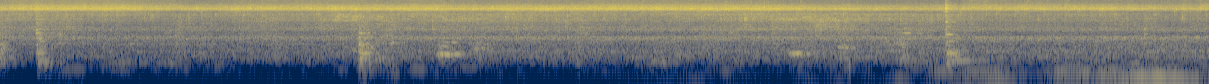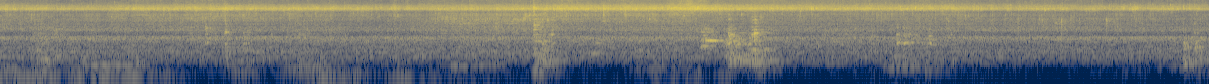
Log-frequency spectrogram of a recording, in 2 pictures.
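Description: Flat beans and potatoes fry with sugar in oil, giving a continuous, even crackling sizzle that holds steady throughout, with occasional faint stirring scrapes and no talking.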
